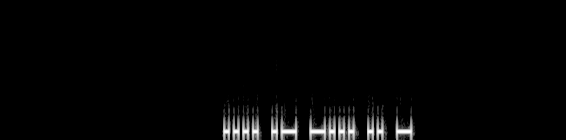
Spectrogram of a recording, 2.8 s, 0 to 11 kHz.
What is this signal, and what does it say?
Morse code, heard as a keyed tone, about 50 wpm, 700 Hz. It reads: HABIT
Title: Top 1751-2000 Words 50wpm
